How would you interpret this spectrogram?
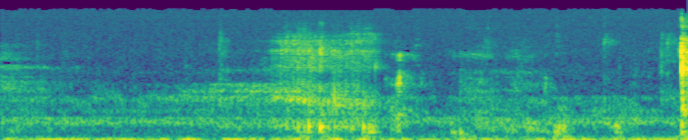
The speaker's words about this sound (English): Let me get a sip of my tea in my new Greer Ferris mug.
